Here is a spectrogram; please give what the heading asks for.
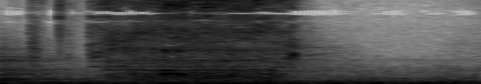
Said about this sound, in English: So I'm gonna spray it down.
